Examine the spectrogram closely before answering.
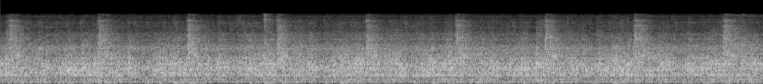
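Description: A power hacksaw cuts through metal with a steady, rhythmic back-and-forth rasp.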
